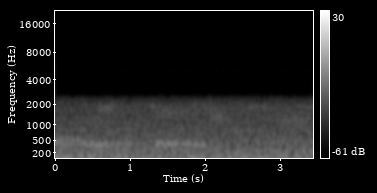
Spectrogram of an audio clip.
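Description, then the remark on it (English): Pigeons coo softly, low murmuring calls drifting over a steady outdoor rumble, with rooks faintly calling in the background. “Listening to our internal voices, just as we listen to the rooks and the pigeons.”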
